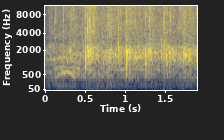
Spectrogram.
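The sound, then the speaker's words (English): An audience applauds steadily, a dense wash of hand claps with a few sharper, louder claps standing out over the continuous patter, no voices clearly heard. “Another hand of applause for everybody that's going to be out in the open.”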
